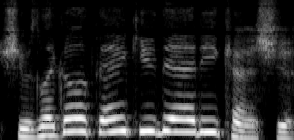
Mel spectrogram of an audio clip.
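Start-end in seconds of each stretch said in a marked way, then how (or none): 0.5-1.6 put-on very high baby voice. Retelling a surprise on a talk show, imitating Drew Barrymore talking like a baby. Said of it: "and then she was like a baby".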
